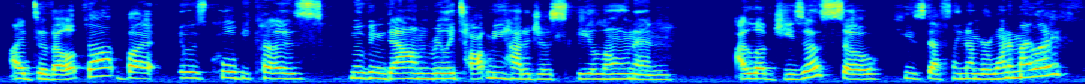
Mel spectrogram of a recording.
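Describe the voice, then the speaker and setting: At a moderate pace, a woman with an ordinary speaking voice talks at a fairly high pitch with ordinary pitch variation. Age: 20s. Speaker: caller. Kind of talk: casual chat.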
